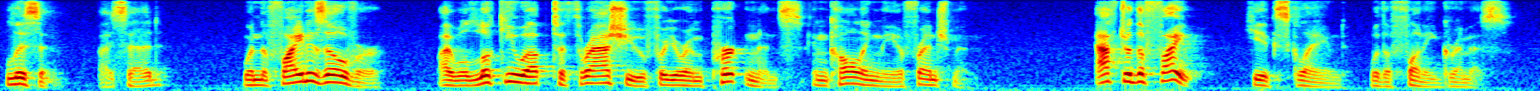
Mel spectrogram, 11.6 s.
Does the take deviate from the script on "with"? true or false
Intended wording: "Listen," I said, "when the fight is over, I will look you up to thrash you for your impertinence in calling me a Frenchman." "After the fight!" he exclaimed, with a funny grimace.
false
